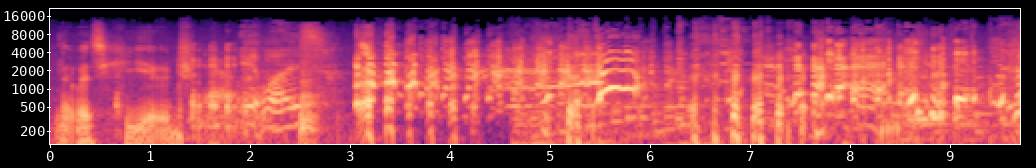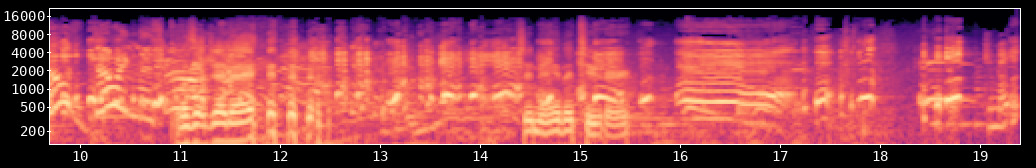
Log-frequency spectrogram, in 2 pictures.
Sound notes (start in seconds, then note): 3.1 laughter; 12.8 giggles; 18.4 giggles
